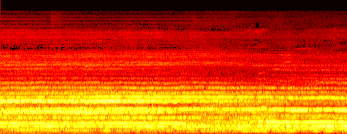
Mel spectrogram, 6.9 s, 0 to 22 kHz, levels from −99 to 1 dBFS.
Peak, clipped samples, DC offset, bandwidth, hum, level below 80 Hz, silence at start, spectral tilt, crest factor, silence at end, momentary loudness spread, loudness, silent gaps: -2 dBFS; under 0.1%; under 0.1%; 9 kHz; none; -48 dBFS; 0 s; -8 dB/octave; 12 dB; 0 s; 5 LU; -13 LUFS; none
